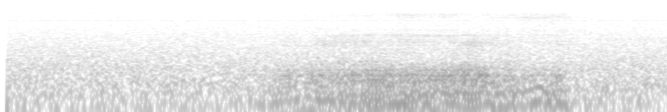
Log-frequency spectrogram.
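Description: A single soft, rough breath sound swelling and fading over a steady hiss; a quiet snore.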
